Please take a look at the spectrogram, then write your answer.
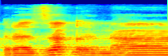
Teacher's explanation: رزقنا، را زبر را، اور زا کا زبر زق، اور نون علی زبر نا، رزقنا۔ را کے اوپر زبر ہے، را کو پر یعنی موٹا پڑھیں گے۔ زق میں قلقلہ ہو رہا، آواز پڑھتے وقت لوٹیں گی۔ · زق میں قلقلہ ہو رہا، آواز پڑھتے وقت لوٹیں گی۔ نا، الف مدہ ہو رہا، ایک الف کے برابر کھینچ کے پڑھیں گے۔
